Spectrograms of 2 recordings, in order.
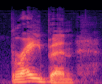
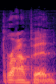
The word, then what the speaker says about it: Brabin: we said before she was played by tracy braban which i keep having to train myself to say the right way because i think i've gone many years of thinking that that name has been pronounced brabin and it was only um i think it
